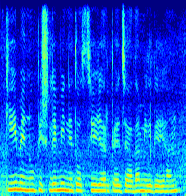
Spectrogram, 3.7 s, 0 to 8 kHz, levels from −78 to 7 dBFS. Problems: background sounds at intervals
